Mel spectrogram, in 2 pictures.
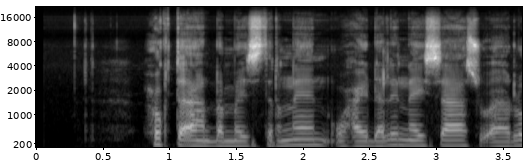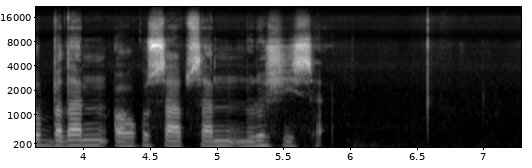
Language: Somali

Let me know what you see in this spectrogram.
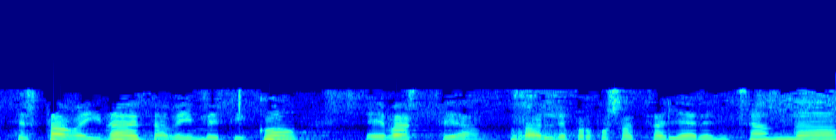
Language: Basque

